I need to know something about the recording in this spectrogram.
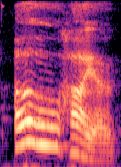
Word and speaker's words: Ohio: who of Ohio of Ohio so yes it's not a y o a while Ohio I think I was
